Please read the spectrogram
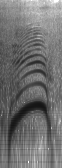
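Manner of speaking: loud high cheer; excited whoop. Real, not acted. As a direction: let out a joyful whoop. Fish landed.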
